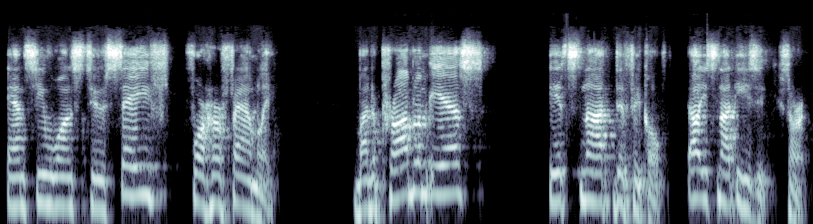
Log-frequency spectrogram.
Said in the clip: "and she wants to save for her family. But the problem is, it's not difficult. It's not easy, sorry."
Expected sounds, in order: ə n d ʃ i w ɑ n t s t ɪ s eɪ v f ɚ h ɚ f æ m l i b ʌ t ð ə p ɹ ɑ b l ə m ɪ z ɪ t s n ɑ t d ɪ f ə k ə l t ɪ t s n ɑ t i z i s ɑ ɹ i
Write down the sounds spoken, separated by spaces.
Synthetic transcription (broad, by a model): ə n ʃ i w ɑ n t s t ɪ s eɪ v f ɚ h ɚ f æ m l i b ʌ t ð ə p ɹ ɑ b l ə m ɪ z ɪ t s n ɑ t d ɪ f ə k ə l t ɪ t s n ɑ t i z i s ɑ ɹ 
